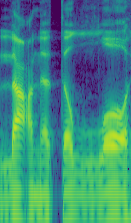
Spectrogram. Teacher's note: لفظ اللہ کو موٹا ادا کریں گے، اس سے پہلے زبر ہے اور یہ مد اصلی ہے۔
